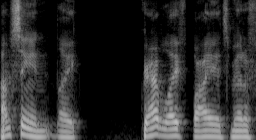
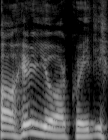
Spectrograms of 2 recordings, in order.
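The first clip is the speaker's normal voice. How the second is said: higher-pitched put-on baby talk voice; 4 semitones higher than usual. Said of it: "doing baby talk".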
